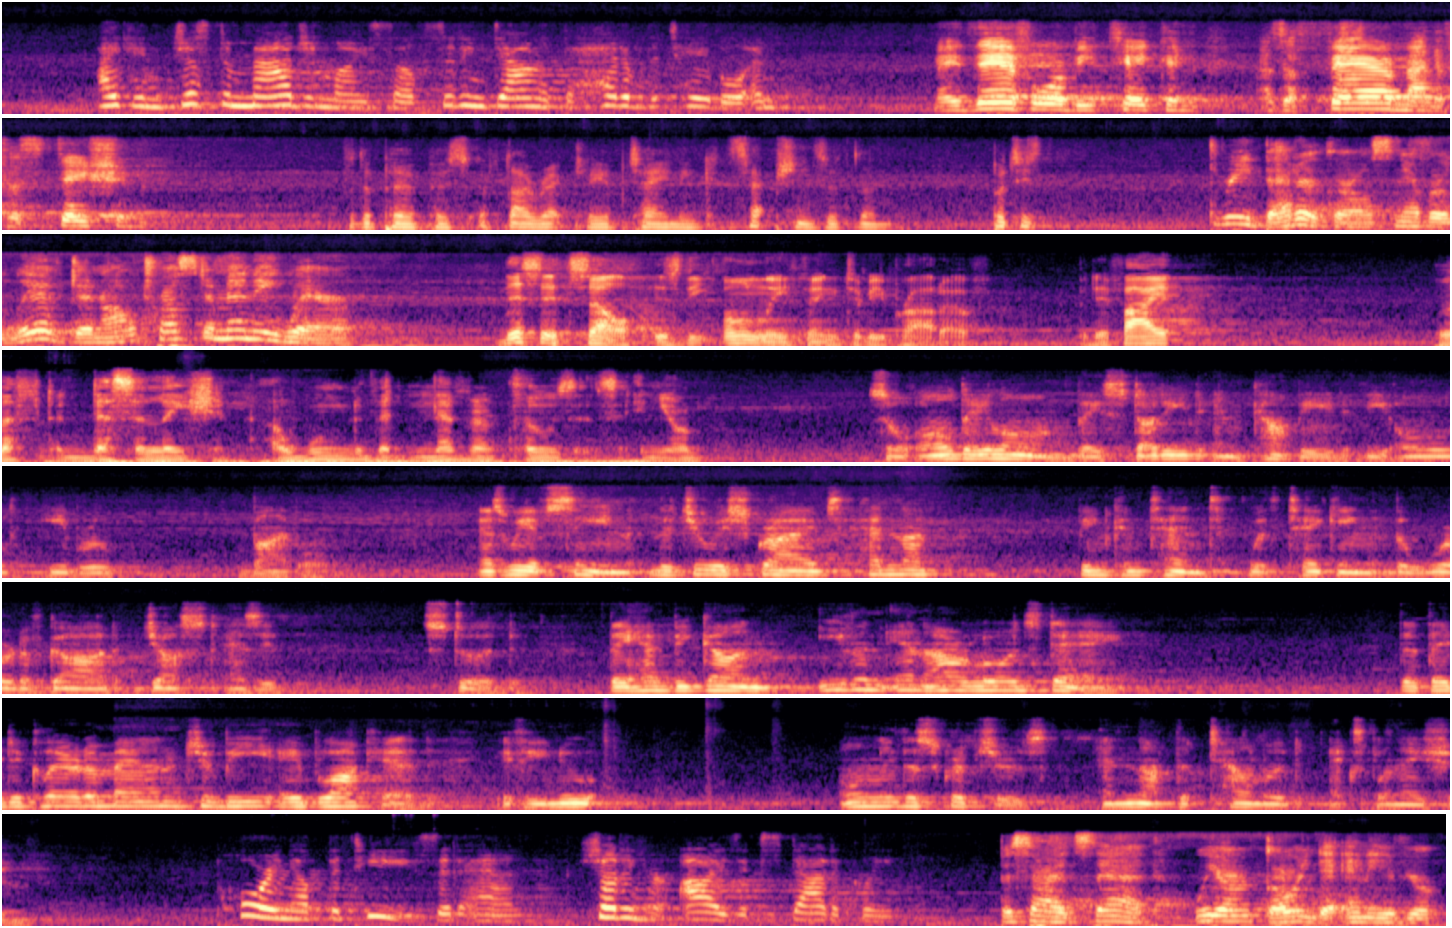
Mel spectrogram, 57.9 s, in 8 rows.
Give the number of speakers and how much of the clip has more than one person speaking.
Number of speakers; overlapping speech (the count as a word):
seven, no overlap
